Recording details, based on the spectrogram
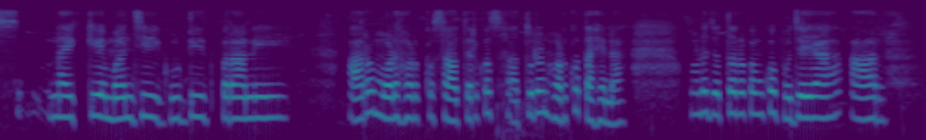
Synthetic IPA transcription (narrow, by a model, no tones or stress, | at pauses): najkemand͡ʒʱiɡuɖit̪pɾani | aɾɔmɔɽɛɦɔɽkɔsat̪ɛɾkɔsat̪uɾanɦɔɽkɔt̪aɦɛna | ɔɽɔd͡ʒɔt̪ɔɾɔkɔmkɔpɔd͡ʒajaːɾ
